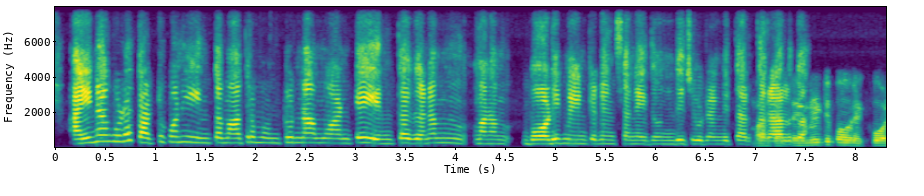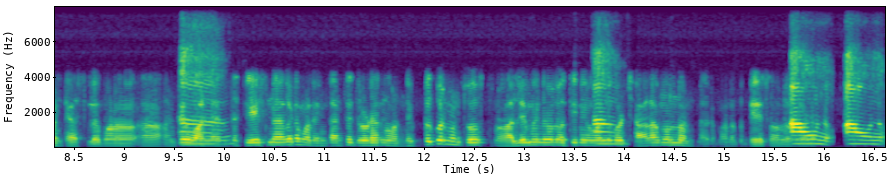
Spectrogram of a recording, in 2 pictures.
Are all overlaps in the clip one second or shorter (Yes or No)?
Yes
